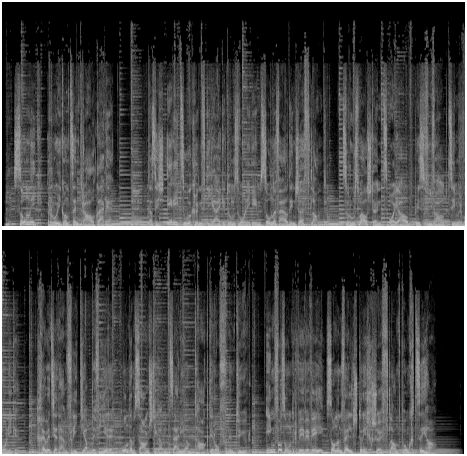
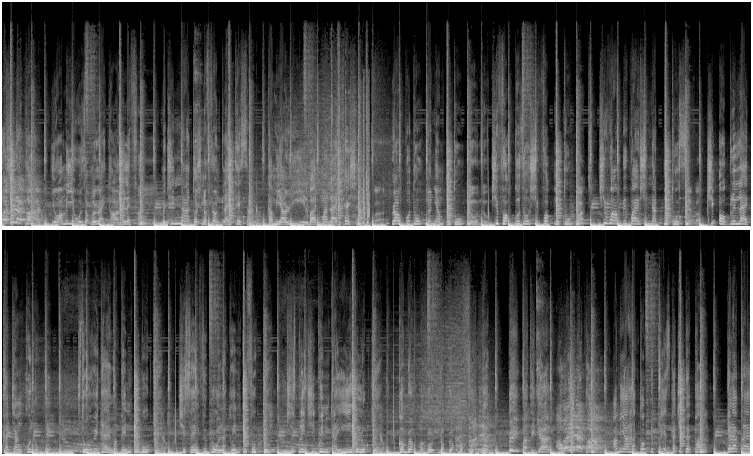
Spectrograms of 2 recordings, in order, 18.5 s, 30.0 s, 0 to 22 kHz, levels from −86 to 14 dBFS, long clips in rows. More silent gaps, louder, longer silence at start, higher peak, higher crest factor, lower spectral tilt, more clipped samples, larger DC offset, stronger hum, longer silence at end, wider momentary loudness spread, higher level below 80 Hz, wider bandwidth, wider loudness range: neither; second, -17 LUFS vs -10 LUFS; about the same, 0.05 s vs 0 s; second, -8 dBFS vs 0 dBFS; about the same, 10 dB vs 8 dB; about the same, -4 dB/octave vs -5 dB/octave; second, under 0.1% vs 0.3%; neither; neither; first, 0.15 s vs 0 s; about the same, 4 LU vs 4 LU; second, -36 dBFS vs -12 dBFS; about the same, over 20 kHz vs 19 kHz; about the same, 1 LU vs 1 LU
